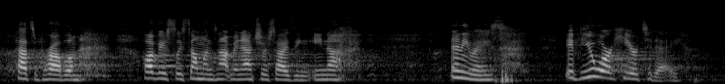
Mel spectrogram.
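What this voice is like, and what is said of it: Breathless, out-of-breath speech. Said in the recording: “I'm still out of breath.”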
